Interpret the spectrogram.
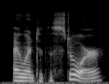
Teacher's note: so in a sentence like I went to the store the words went and store would be stressed exactly it's like you're shining a light on the important information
